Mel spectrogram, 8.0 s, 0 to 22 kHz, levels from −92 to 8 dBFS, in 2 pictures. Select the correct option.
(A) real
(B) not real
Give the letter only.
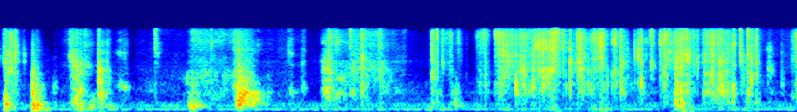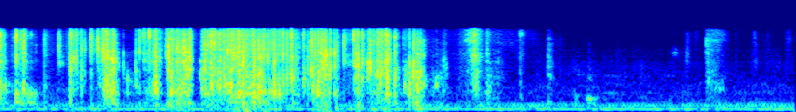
B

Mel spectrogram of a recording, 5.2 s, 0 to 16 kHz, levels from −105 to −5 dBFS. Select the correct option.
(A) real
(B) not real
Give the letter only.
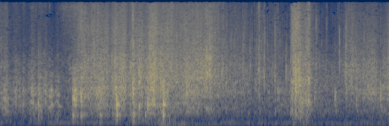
A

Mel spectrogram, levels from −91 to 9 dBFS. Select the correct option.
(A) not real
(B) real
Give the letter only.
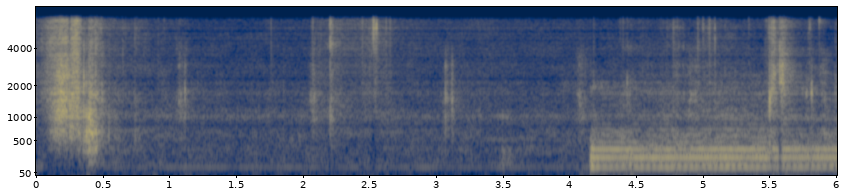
A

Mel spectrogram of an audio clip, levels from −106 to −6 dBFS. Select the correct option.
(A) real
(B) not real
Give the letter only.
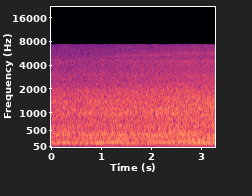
A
